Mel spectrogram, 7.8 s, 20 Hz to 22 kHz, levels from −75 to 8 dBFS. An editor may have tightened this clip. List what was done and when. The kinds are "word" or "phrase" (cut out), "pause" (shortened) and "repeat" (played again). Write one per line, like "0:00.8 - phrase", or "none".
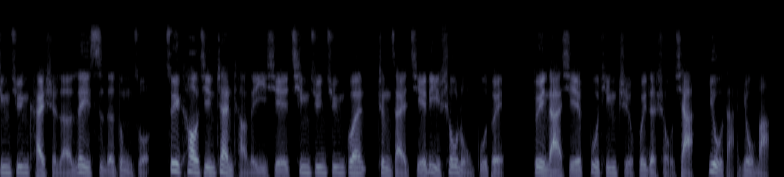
0:01.6 - pause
